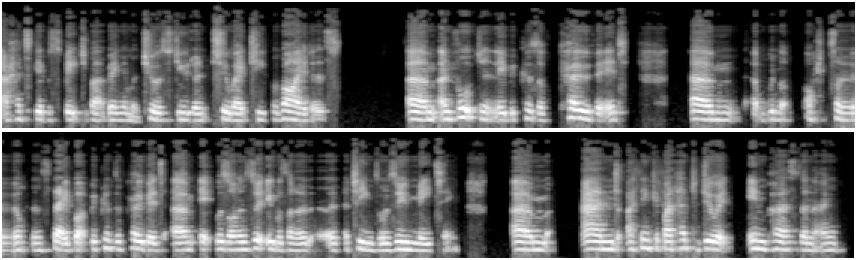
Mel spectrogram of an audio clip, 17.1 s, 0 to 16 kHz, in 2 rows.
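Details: Stuttering (stammering) in a woman in her 40s, with an audible word repetition.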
